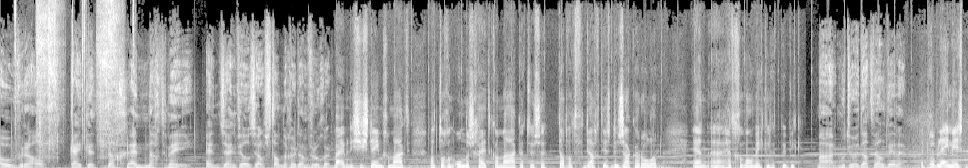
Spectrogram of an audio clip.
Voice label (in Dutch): Promo Reporter Radio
